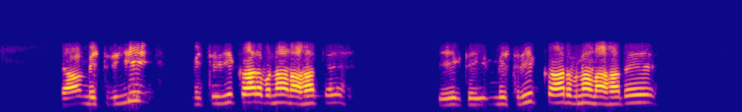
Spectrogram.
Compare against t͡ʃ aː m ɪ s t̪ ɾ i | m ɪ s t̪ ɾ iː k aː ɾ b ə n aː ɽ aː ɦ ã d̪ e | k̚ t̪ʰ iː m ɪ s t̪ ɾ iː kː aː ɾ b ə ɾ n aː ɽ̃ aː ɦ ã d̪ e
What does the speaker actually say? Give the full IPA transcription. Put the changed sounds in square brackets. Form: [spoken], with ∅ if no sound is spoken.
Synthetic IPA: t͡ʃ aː m ɪ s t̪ ɾ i | m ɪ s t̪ ɾ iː k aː ɾ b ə n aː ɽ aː ɦ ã [t̪] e | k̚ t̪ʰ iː m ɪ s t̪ ɾ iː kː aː ɾ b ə [∅] n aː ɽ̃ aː ɦ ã [t̪] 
